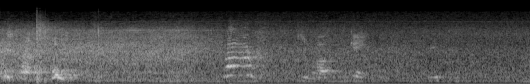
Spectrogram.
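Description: Young players shout to each other from a distance in a large echoing hall.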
